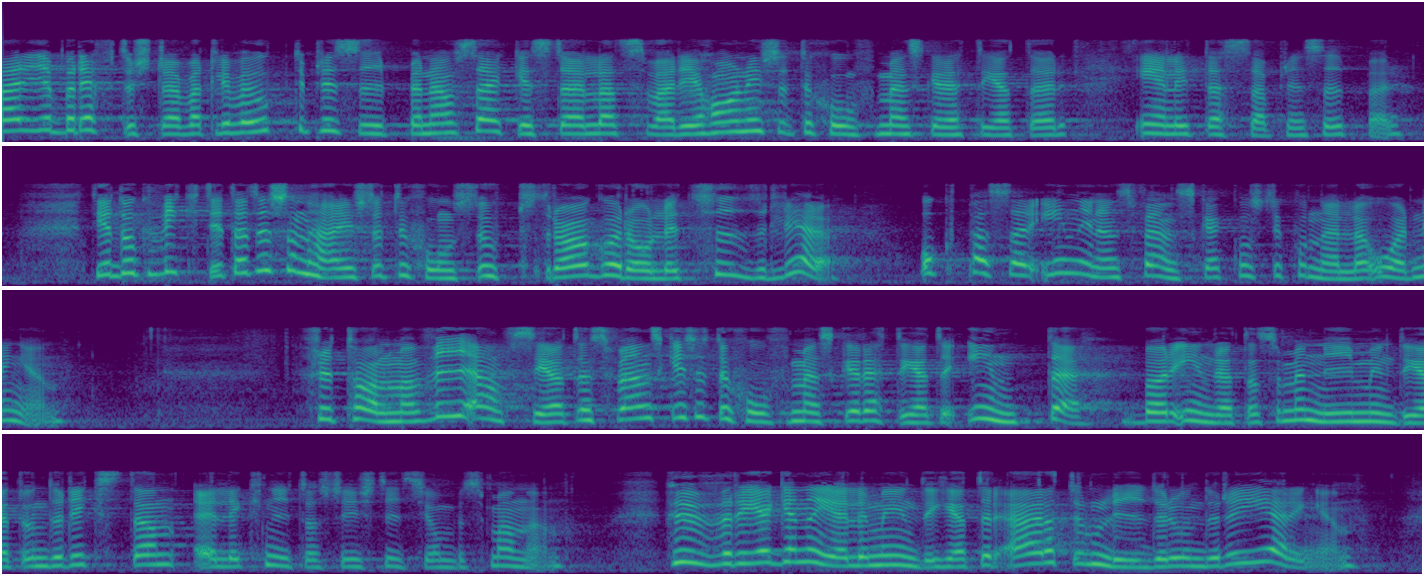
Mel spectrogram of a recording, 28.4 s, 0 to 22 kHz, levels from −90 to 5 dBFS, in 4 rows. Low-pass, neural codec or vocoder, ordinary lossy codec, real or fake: 7.2 kHz; none; none; real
